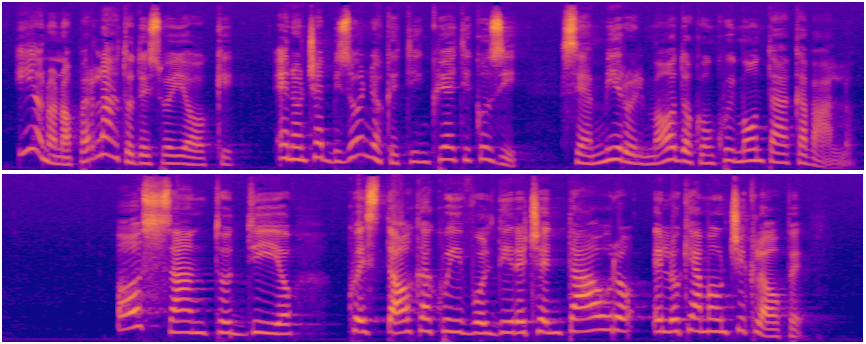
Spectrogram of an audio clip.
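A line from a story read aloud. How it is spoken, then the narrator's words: Exclaiming, bursting into laughter. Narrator (Italian): esclamò Joe scoppiando in una gran risata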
